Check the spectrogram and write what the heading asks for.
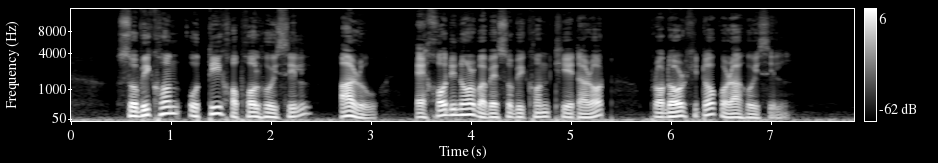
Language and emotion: Assamese, neutral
